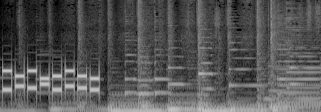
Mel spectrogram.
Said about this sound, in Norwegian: Vi tar en telefon, kanskje? Vi ringer.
